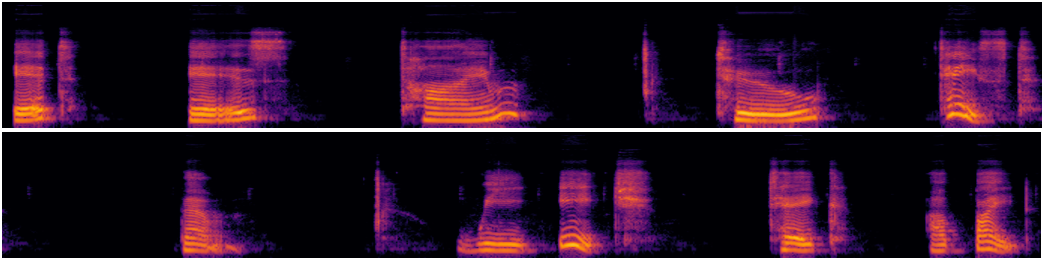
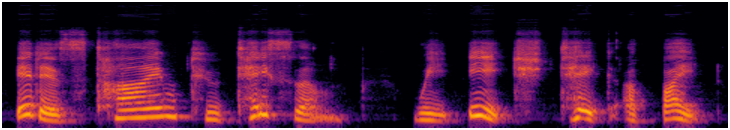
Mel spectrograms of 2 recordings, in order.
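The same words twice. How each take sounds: First: It is read at a slower pace. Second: It is read at a faster pace.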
